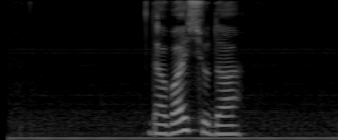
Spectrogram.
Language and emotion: Russian, neutral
